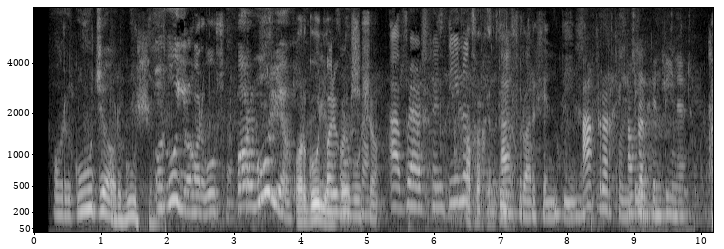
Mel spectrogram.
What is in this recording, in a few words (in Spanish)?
RADIO CON cierre inst; Argentina es Afro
